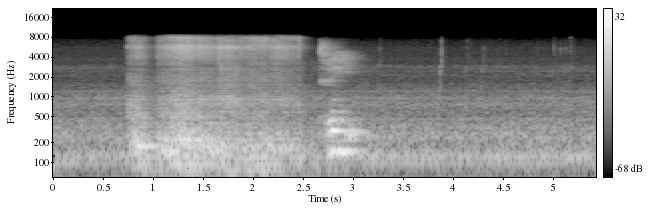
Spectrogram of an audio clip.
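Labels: A continuous noise lies about 20 dB below the sounds. First at 0.71 seconds, there is tearing. Then at 2.65 seconds, a voice says "three."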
